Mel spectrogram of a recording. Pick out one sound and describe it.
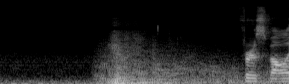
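A parachute bursts open with a rushing whoosh.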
